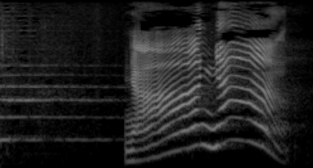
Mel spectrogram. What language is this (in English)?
Japanese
